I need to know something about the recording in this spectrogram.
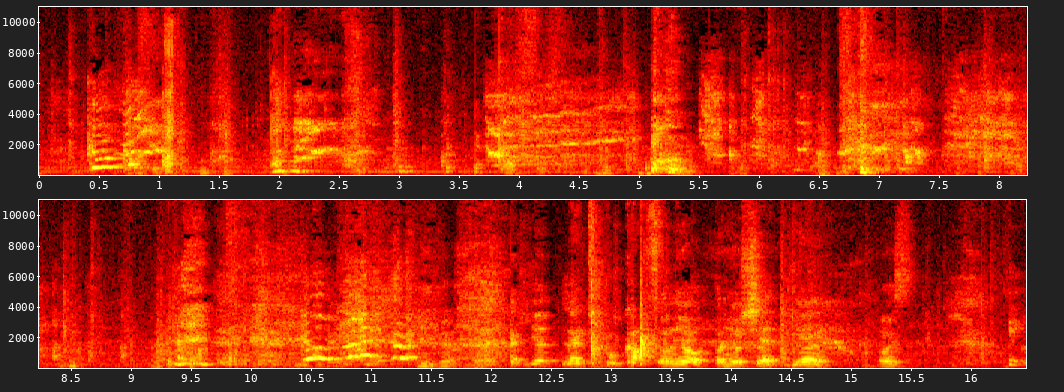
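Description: Several young men laugh together nearby.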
